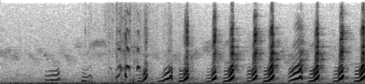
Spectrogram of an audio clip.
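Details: Gambel's quail starting with a few soft notes, then a steady rhythmic string of loud upslurred chirps, roughly two per second, against a faint low hum.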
